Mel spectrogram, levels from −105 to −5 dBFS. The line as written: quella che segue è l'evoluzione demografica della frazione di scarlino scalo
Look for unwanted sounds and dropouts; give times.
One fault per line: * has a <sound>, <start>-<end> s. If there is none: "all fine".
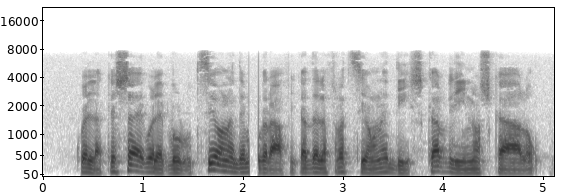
* has a dropout, 2.1-2.1 s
